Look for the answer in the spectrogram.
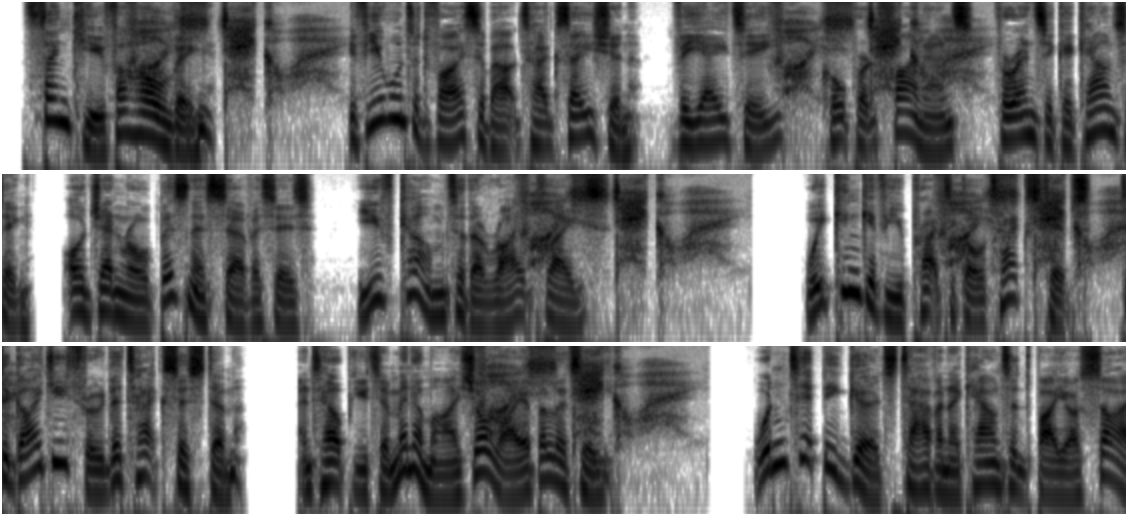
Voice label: Accountants Fresh Male

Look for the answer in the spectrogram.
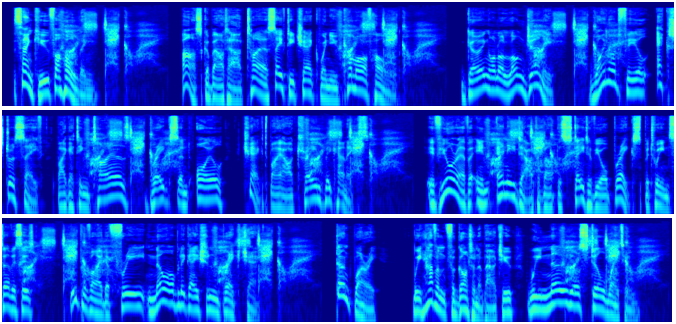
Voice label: Car Showrooms Rich Male

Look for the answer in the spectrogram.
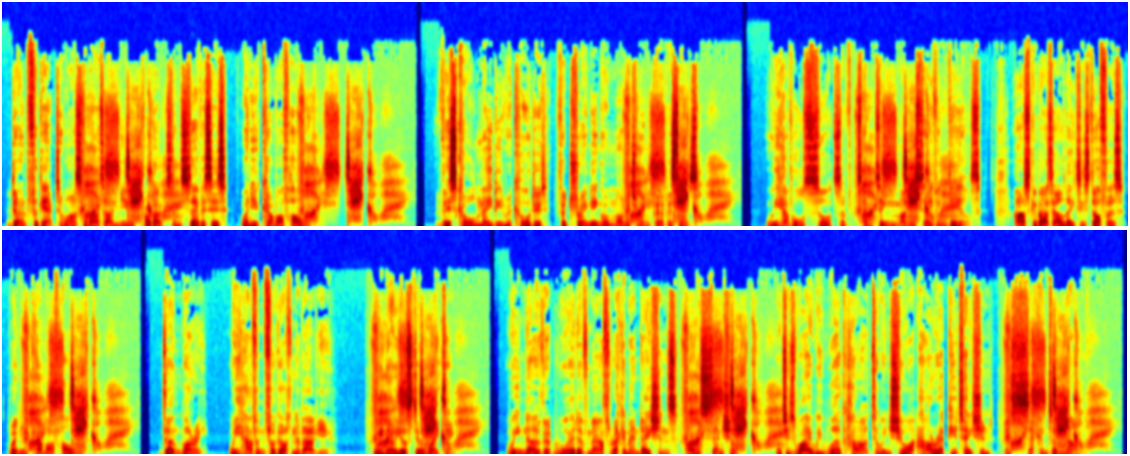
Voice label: Start Ups Smooth Male

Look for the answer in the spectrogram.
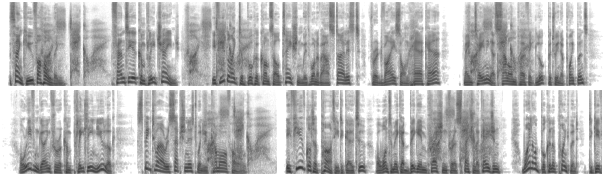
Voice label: Hairdressers Rich Male

